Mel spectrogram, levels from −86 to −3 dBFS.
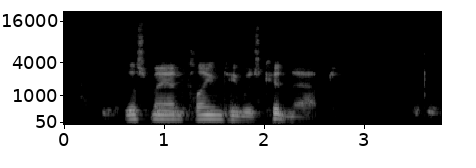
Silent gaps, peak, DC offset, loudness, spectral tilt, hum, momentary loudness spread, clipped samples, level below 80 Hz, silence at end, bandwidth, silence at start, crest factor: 2.61-2.65 s, 2.82-3.42 s; -28 dBFS; under 0.1%; -46 LUFS; -4.5 dB/octave; none; 19 LU; under 0.1%; -90 dBFS; 0.05 s; 13 kHz; 0.4 s; 20 dB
